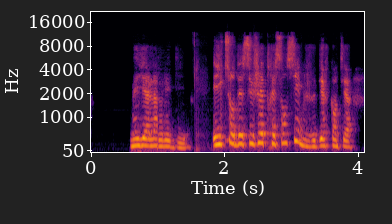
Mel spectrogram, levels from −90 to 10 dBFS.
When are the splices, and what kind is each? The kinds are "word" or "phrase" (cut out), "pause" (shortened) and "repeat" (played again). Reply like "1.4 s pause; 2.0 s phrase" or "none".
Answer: 1.0 s word; 2.0 s word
